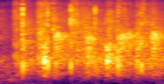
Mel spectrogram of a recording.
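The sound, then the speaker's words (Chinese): A crowd applauds the company for its charitable donations, a steady, dense, even patter of many hands clapping at once with a few sharper claps poking through. No one speaks over it. “我们再次把掌声送给公司。”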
